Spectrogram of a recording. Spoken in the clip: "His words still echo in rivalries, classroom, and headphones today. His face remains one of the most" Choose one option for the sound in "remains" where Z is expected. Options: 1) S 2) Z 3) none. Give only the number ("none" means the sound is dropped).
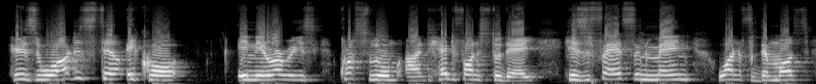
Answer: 3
